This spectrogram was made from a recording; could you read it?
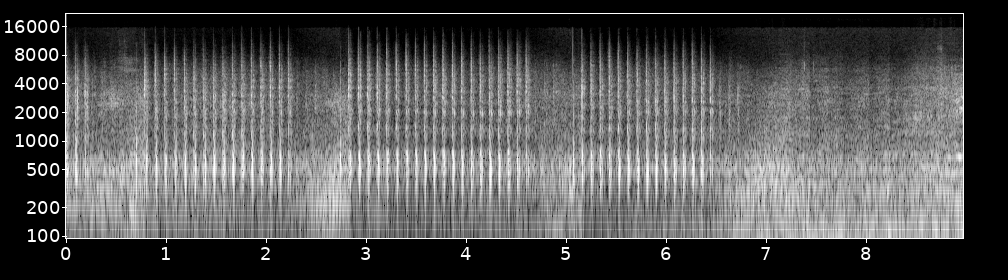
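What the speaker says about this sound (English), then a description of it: "Laying a smoke screen as they go and opening fire." Bursts of rapid automatic gunfire from tanks during a military battle demonstration at an air show, three long rattling volleys separated by brief pauses, heavy and close, with wind rumbling over the microphone.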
